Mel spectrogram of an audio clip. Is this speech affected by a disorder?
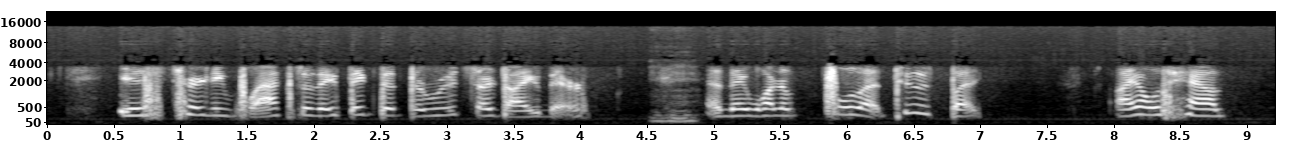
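Yes: cerebral palsy; spastic muscles, two broken front teeth capped by dentist after fall years ago; hurting as usual, capped front tooth area turning black, roots likely dying, extraction proposed, no implant.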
